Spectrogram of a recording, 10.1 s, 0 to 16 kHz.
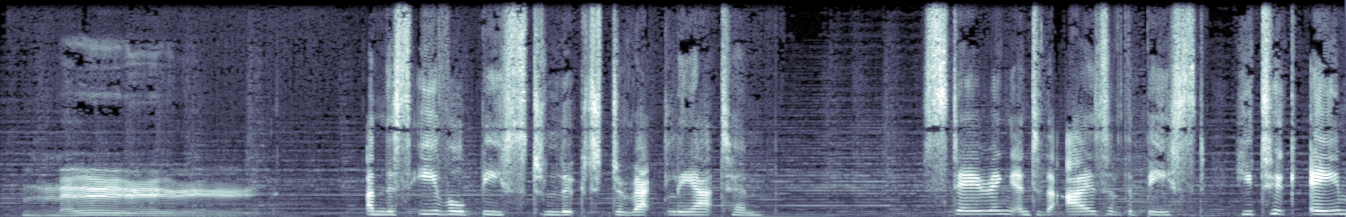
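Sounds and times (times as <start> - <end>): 
person imitating cow mooing: 0.0 - 2.1
speech: 0.2 - 0.8, 2.8 - 5.8, 7.0 - 10.0.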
